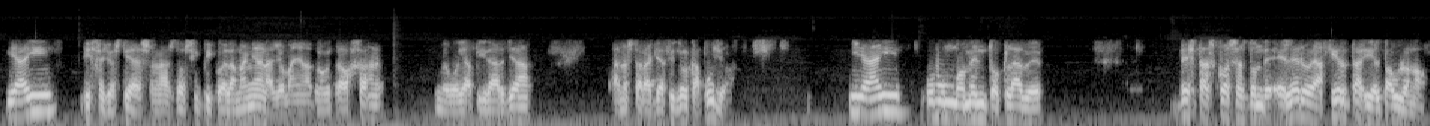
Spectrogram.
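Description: A man's voice: mid-range voice, animated, brisk, long pauses, slightly rough, dry recording. A man with a Spanish accent from Spain telling a casual, slangy anecdote on a radio show, acting out his own past remarks. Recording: tinny phone-like sound, dry.

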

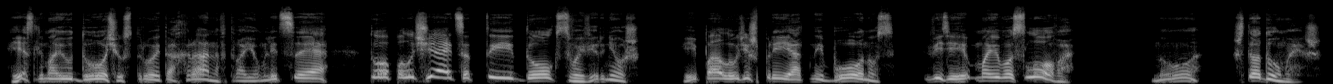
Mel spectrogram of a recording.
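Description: A man voicing a fat, older male crime boss who bullies and shouts. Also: extremely high pitch, big pitch swings, slow pace, gravelly, husky, no room sound, studio quality, voice pushed up, exaggerated voice. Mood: scheming. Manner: mocking, barking.

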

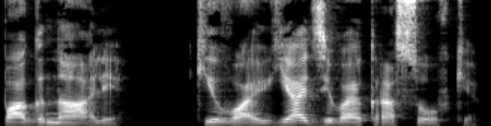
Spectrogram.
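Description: A man narrating a first-person audiobook in a steady, dry, sardonic tone. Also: a little high, moderate pace.

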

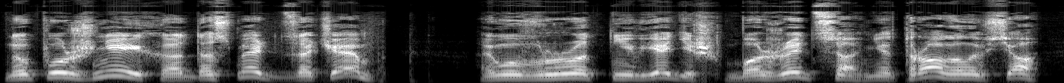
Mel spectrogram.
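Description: A man's voice: medium pitch, expressive, moderate pace, breathy edge, no room sound, pitched above the performer's own voice. A man voicing a sly, worldly-wise old peasant who lectures in folksy rural dialect. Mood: grumbling.

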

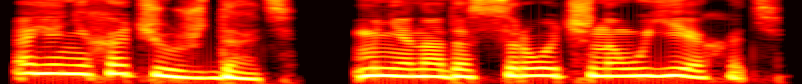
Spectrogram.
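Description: A woman's voice: on the high side, expressive, moderate pace, mellow, no room sound, clean studio sound, voice pushed up, natural voice. A woman voicing an arrogant, spoiled young she-wolf woman who talks down to others in a haughty, contemptuous way. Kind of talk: audiobook character voice.

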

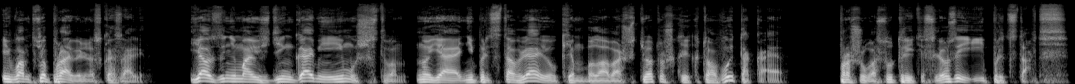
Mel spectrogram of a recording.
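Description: A man's voice: fairly low pitch, lively intonation, normal speed, a little mellow, dry recording, studio quality, voice pushed up. A man voicing a fat, irritable middle-aged bank clerk who answers curtly and suspiciously.

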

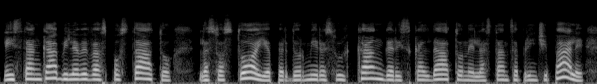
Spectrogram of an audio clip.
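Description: A woman reading a novel aloud in a calm, measured storytelling manner. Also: medium pitch, no echo. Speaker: audiobook reader.

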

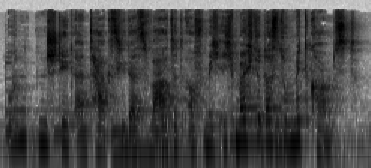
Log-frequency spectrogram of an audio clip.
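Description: A woman acting out a middle-aged mother braced for terrible news, her voice deep and low. She talks in a hushed, half-whispered, tense manner, with loud music swelling underneath in this radio drama. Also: normal speed, lightly acted. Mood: pleading. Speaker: lead character and inner narrator.

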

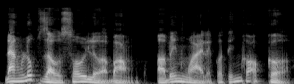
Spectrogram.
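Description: A man's voice: on the low side, wildly swooping pitch, fast talker, slightly rough, dry recording. A man narrating a comic story as an audiobook reader, close to the mic.

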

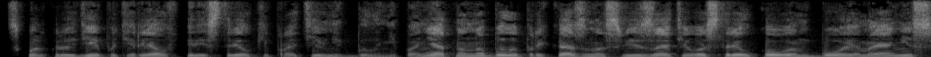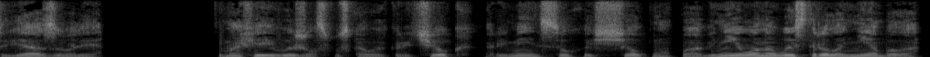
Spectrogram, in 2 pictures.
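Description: A man narrating a historical war novel in a steady storytelling manner. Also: medium pitch, moderate pace. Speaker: audiobook narrator. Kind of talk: scripted narration.

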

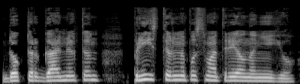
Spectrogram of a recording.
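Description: A woman narrating a novel as an audiobook, reading in a measured, unhurried way. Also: lowish voice, a little mellow, no room sound, clean studio sound.

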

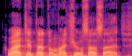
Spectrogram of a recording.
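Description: A man voicing a boisterous, hard-drinking old village carpenter who talks in a loud, bossy, folksy way. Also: very deep voice, animated, unhurried.

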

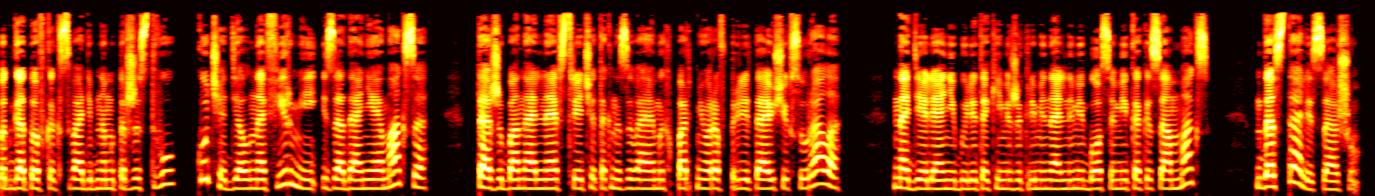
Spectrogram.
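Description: A woman narrating a novel in a steady, even reading voice, close to the mic. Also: lowish voice, a little fast, clear, resonant tone, no echo. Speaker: audiobook narrator. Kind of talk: scripted narration.

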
